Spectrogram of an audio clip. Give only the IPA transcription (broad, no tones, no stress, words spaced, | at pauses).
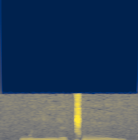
wiɲe ǁẽj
